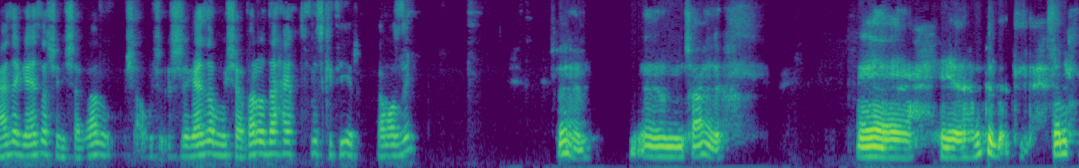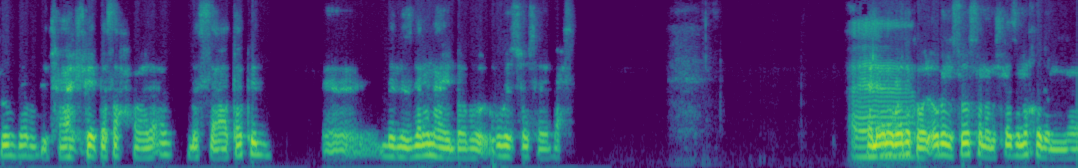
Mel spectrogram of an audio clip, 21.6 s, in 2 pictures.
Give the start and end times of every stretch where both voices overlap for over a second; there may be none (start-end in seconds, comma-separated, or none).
none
